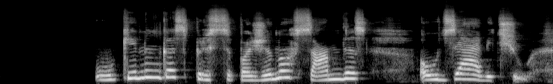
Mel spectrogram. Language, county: Lithuanian, Tauragė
